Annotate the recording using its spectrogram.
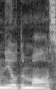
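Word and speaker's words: Neil DeMause: If you don't know about Neil DeMoss, follow Neil DeMoss. It's spelled like DeMause.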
